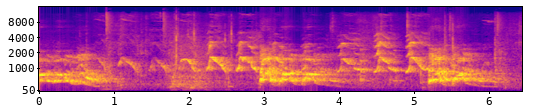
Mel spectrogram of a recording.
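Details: Pet male dog during a sit command, giving a run of short arched howling yips about three a second, harmonic and rising-then-falling, with occasional human voice nearby.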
